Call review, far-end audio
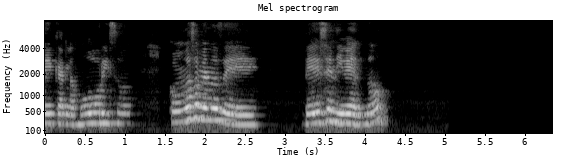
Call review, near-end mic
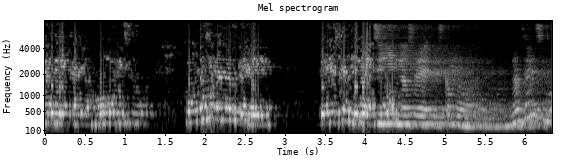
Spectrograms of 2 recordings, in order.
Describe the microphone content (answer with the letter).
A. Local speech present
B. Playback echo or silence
A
